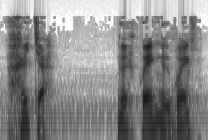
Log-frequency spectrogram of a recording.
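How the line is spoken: Muttering to self. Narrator (Vietnamese): Phượng Thánh tự lẩm bẩm

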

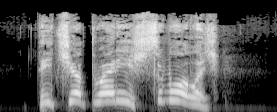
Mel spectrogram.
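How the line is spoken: Shrill squeal. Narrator (Russian): Взвизгнула Оксана

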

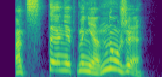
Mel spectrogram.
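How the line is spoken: Fierce yelling. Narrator (Russian): ожесточенно орал Джорджи, вырываясь

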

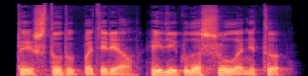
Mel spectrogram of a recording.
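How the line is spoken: Snorting. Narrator (Russian): Фыркнул Карти

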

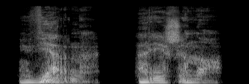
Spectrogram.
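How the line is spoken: Near whisper. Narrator (Russian): почти прошептал голос с дерева

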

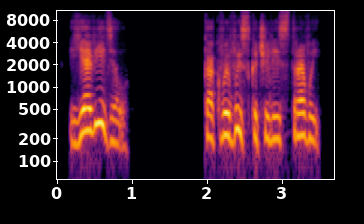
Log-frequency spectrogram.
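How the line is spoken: Quiet reply. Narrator (Russian): тихо отозвался Пятик

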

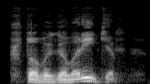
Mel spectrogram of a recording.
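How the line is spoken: Barked loudly. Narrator (Russian): гаркнул Теппер

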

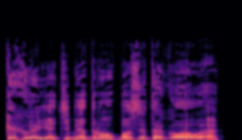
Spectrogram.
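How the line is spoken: Young man wailing. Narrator (Russian): взвыл парень

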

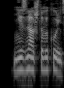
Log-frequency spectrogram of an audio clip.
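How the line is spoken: Low confiding voice. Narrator (Russian): сказал полицейский низким доверительным голосом

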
